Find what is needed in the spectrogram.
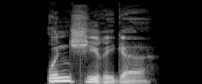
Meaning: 1. comparative degree of unschierig 2. inflection of unschierig: strong/mixed nominative masculine singular 3. inflection of unschierig: strong genitive/dative feminine singular
- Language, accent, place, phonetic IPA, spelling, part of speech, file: German, Germany, Berlin, [ˈʊnˌʃiːʁɪɡɐ], unschieriger, adjective, De-unschieriger.ogg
